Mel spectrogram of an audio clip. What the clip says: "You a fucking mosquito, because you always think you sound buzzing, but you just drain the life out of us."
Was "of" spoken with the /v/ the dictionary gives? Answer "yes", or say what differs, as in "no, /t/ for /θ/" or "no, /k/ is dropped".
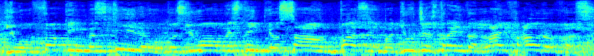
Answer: yes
